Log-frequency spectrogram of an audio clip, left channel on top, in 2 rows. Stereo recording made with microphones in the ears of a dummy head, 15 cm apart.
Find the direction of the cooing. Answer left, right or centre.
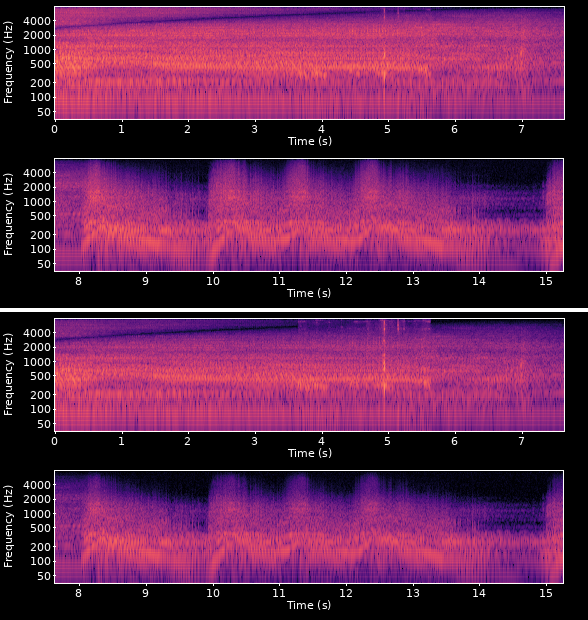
right.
